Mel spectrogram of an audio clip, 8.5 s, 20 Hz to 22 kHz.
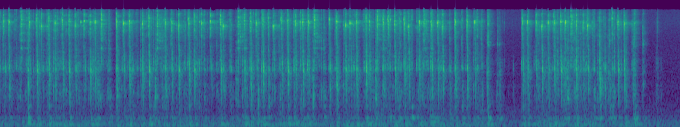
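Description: Fingertips of both hands type rapidly on a full-size dark plastic vintage mechanical keyboard with clicky blue switches and grey keycaps, resting on a wooden desk. Dense, bright, sharp clicks run almost continuously, with a short pause near 6.3 seconds. The typing resumes and then trails off into quiet near the end.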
